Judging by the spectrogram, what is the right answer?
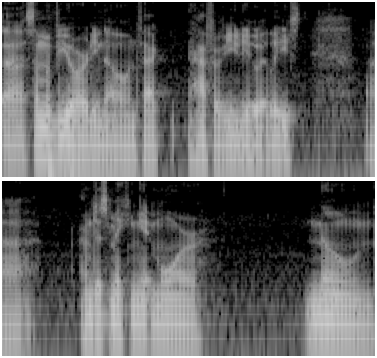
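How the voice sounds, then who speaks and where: A man with a very deep, low pitch and a dark, mellow tone speaks fairly slowly in a monotone, flat way, with long, frequent pauses. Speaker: podcast host and streamer. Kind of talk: live stream chat. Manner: halting.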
